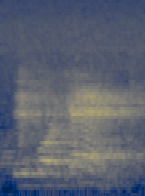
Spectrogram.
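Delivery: ordinary delivery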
